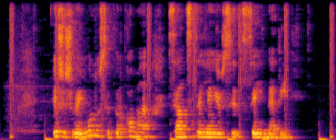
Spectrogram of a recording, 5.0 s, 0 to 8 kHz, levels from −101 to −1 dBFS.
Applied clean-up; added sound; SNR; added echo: classical method log-MMSE.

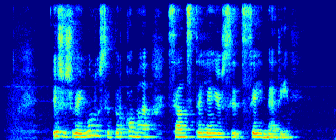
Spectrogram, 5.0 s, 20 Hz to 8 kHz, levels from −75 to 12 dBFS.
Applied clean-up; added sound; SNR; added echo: none; none; none; none.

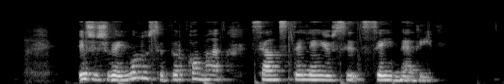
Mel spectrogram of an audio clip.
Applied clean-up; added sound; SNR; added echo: neural mask model DeepFilterNet 3.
